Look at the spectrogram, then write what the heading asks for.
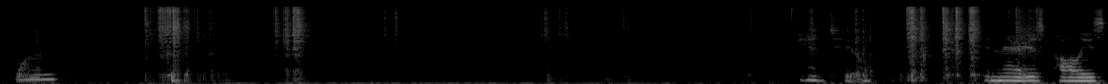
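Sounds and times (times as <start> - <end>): small metal chain clinking: 1.5 - 3.2, 3.8 - 6.8, 7.6 - 10.4.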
